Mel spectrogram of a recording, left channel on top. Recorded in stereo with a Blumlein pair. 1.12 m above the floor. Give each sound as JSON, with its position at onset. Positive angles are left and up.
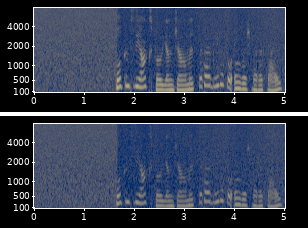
{"t": 1.6, "sound": "a woman speaking", "azimuth_deg": 60}
{"t": 3.3, "sound": "a woman speaking", "azimuth_deg": 70}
